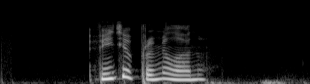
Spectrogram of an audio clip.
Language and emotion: Russian, neutral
